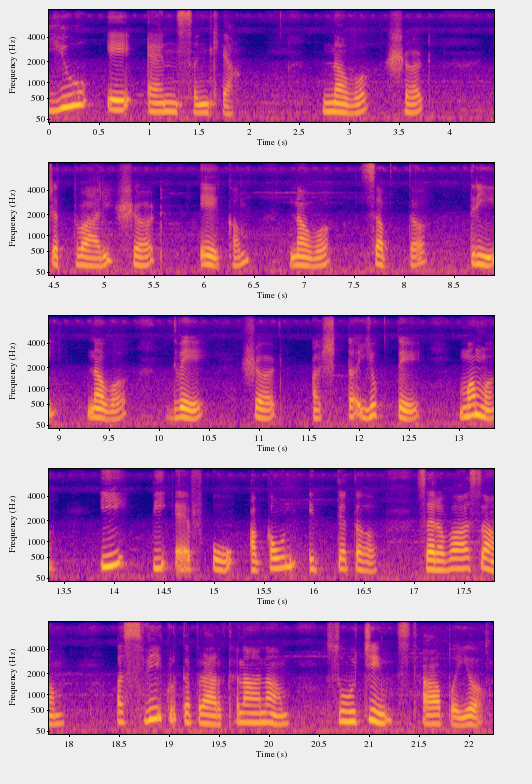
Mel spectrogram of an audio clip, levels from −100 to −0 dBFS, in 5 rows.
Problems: none marked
